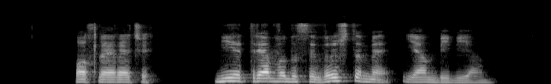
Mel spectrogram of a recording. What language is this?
Bulgarian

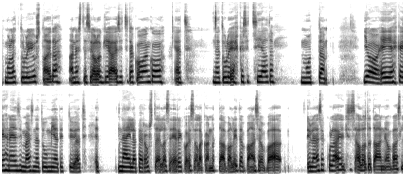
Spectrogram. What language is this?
Finnish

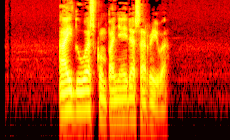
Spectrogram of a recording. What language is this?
Galician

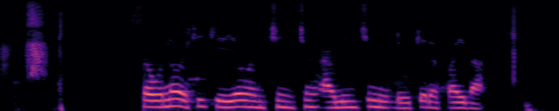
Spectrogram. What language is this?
Hausa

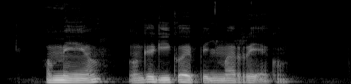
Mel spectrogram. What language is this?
Luo (Kenya and Tanzania)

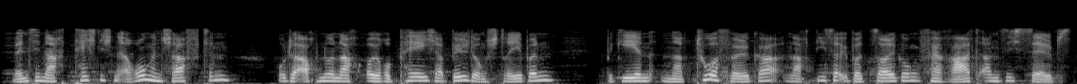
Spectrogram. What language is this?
German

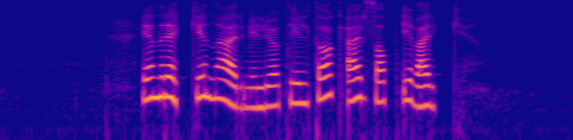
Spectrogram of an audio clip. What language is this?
Norwegian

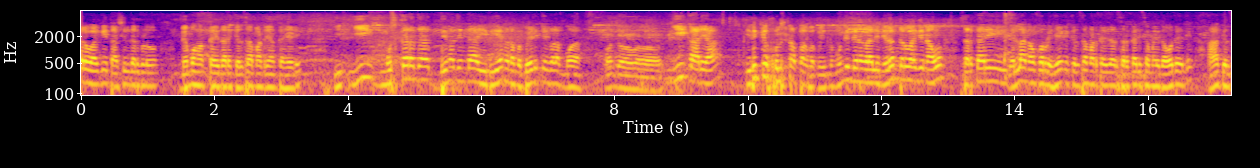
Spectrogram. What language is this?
Kannada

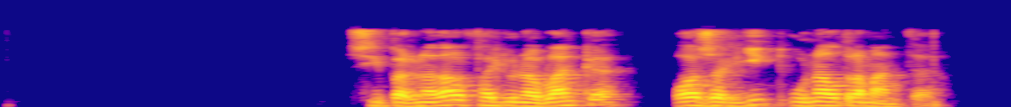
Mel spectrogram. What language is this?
Catalan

